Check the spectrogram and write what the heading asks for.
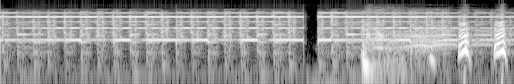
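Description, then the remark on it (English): A loud, continuous electric alarm bell rings with a rapid metallic trill, like a school bell, briefly cutting out before resuming, with a few scattered brighter clangs near the end. “We should set an alarm that sh- sounds like a school bell”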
